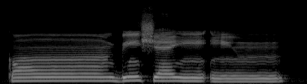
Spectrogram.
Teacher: So here, Ikhfa. You gotta kind of hide the sound of Mim.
